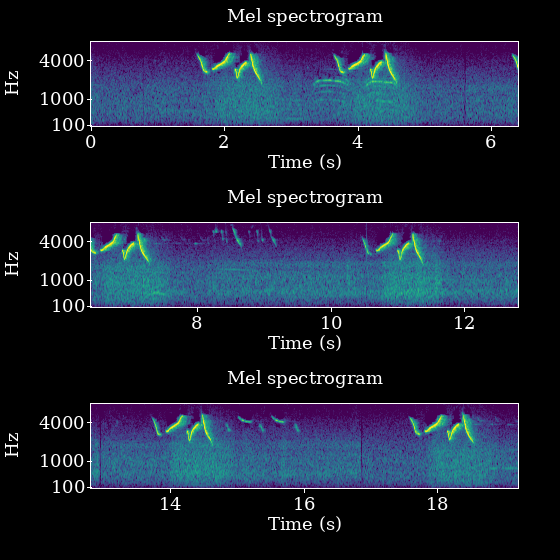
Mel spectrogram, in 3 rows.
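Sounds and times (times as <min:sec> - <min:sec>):
cardinal singing sweeping whistled phrases: 0:01.6 - 0:02.6, 0:03.4 - 0:04.6, 0:06.3 - 0:07.4, 0:10.5 - 0:11.4, 0:13.8 - 0:15.7, 0:17.6 - 0:19.2.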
